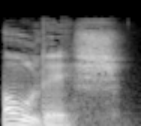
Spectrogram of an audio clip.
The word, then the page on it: oldish: British English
